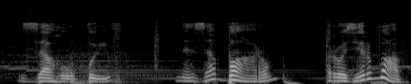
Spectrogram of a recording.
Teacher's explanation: Який склад наголошений в цих словах? Третій склад.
